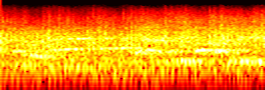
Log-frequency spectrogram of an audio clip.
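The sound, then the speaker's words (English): A large tennis stadium crowd roars and applauds continuously after a match, a dense wash of cheering and clapping filling a big open space, with faint voices mixed into the din. “Tough to find the composure to say anything significant after you've been involved in a battle like that in front of a crowd like this.”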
